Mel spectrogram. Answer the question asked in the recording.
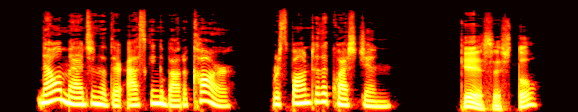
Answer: Es un coche.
